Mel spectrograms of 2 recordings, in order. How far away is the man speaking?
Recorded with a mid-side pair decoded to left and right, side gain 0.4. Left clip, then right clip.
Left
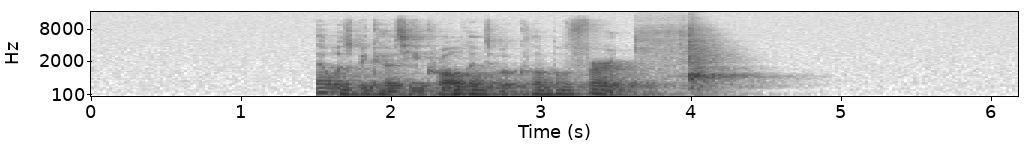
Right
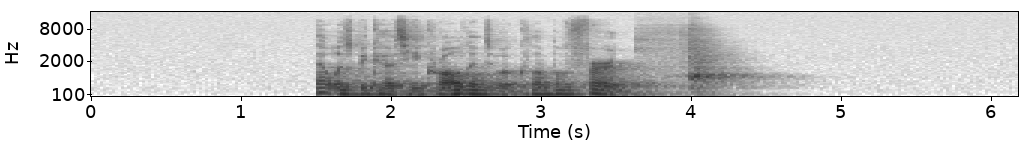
About 0.9 m.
